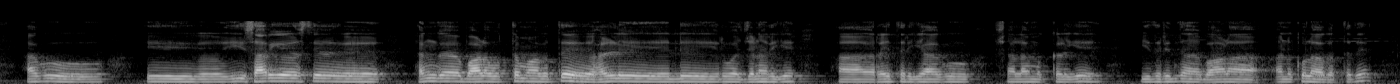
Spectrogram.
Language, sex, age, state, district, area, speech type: Kannada, male, 30-45, Karnataka, Gadag, rural, spontaneous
